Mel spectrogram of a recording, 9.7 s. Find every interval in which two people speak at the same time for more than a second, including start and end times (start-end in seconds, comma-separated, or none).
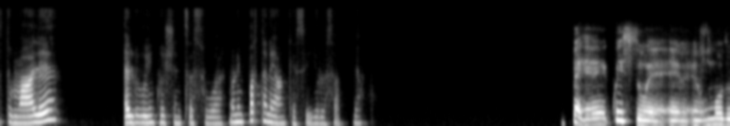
none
